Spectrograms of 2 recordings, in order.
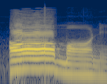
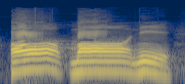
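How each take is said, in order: First: The stress is on the first syllable. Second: All syllables have equal pitch, loudness and length. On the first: "앞에가 강조가 되면은" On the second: "한번 한국 사람 읽어봅시다. ... 높이가 같아요. ... 크기도 같아요. ... 길이도 같아요"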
